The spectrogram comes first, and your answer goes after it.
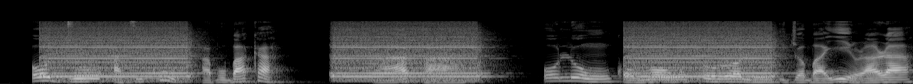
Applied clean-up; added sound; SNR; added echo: none; Alarm; 1 dB; none.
